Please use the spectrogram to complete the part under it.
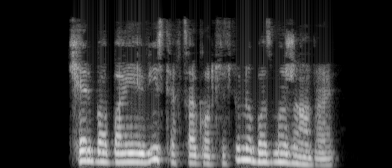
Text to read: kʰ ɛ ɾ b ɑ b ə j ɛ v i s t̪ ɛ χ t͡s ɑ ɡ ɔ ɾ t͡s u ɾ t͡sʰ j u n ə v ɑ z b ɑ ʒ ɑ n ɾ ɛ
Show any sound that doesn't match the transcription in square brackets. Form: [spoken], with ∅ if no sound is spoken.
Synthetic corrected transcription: kʰ ɛ ɾ b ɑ b [ɑ] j ɛ v i s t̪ ɛ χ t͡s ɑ ɡ ɔ ɾ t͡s u [∅] t͡sʰ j u n ə [b] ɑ z [m] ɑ ʒ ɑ n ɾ ɛ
